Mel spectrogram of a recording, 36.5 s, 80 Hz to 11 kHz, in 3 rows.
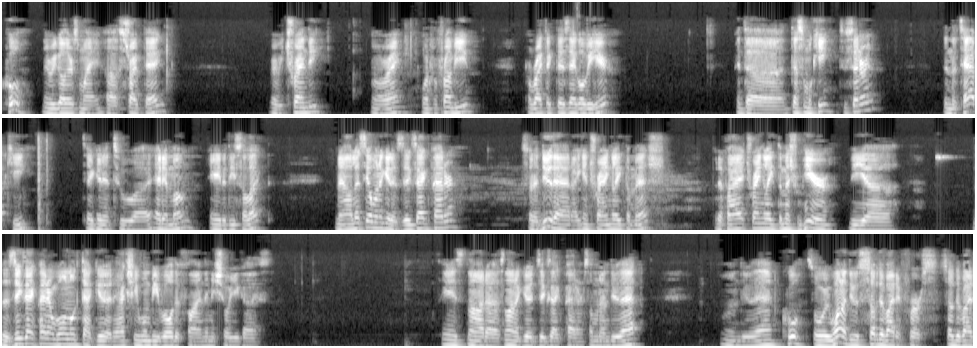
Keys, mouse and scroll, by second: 0.5-1.7 scroll up 6, 1.7-2.2 scroll down 2, 2.2 middle click, 5.5 KP_1, 7.3 right click, 10.3 KP_Decimal, 12.7 Tab, 15.0 a, 27.0 a, 28.4 ctrl+t, 29.5 a, 32.0 ctrl+z, 33.4 ctrl+z.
